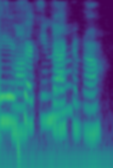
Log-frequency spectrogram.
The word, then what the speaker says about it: Deus ex machina: It's the do Ex Machina, but I don't know how to pronounce Deus it. Ex Deus Ex Machina.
